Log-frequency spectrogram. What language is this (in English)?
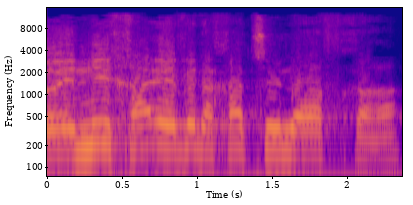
Hebrew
